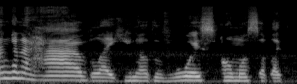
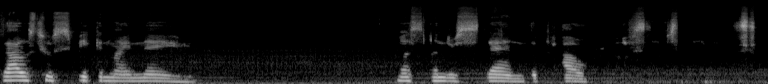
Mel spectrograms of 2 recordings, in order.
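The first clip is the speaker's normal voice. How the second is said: voice of the Maker; 4 semitones lower, slower than usual. Acted. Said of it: "resounding warmth in the voice of the Maker".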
